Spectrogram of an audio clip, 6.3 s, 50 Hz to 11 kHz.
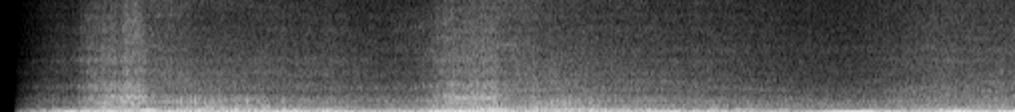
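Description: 2004 Chevrolet SSR's 5.3-litre V8 revved twice, each blip rising in pitch, about half a second and three seconds in, then settling back to run steadily.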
